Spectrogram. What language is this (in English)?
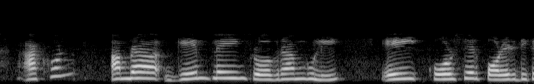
Bangla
